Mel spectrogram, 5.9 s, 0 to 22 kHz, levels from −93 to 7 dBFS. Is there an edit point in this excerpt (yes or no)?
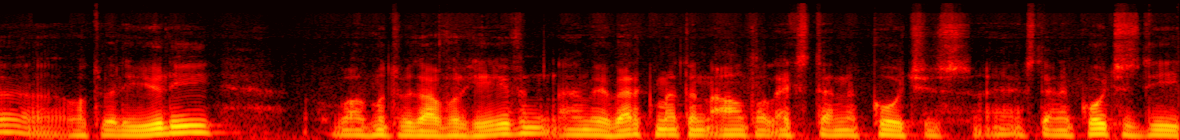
no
